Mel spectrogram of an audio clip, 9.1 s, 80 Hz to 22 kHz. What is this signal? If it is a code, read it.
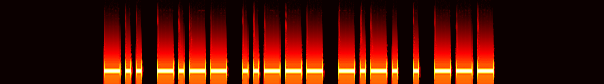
Morse code, heard as a keyed tone, about 15 wpm, 700 Hz. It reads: DY2CEO
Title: DXCC-100 Call Signs - 6 Characters - Repeated 3x - 15wpm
